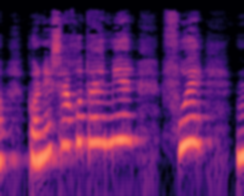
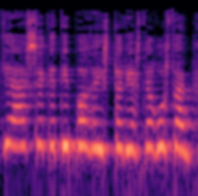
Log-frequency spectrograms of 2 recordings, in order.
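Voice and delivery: ordinary delivery, nothing marked

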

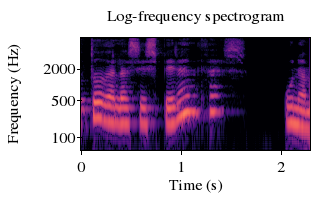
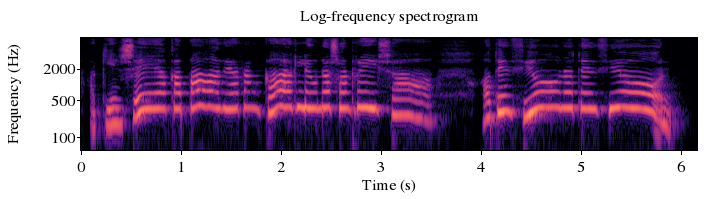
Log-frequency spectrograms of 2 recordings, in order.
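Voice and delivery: town crier; 11 semitones higher than usual. Acted. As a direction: cry it out to the whole town. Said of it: "anunciar a los cuatro vientos y con redobles de tambor".

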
